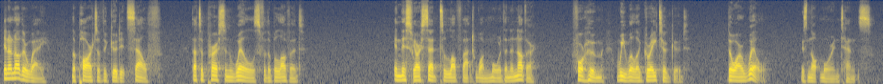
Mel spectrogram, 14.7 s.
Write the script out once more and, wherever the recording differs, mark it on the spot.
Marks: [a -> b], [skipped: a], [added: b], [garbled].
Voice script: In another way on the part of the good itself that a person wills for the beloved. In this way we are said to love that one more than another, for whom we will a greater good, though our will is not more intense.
In another way [skipped: on] the part of the good itself that a person wills for the beloved. In this [skipped: way we] are said to love that one more than another, for whom we will a greater good, though our will is not more intense.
